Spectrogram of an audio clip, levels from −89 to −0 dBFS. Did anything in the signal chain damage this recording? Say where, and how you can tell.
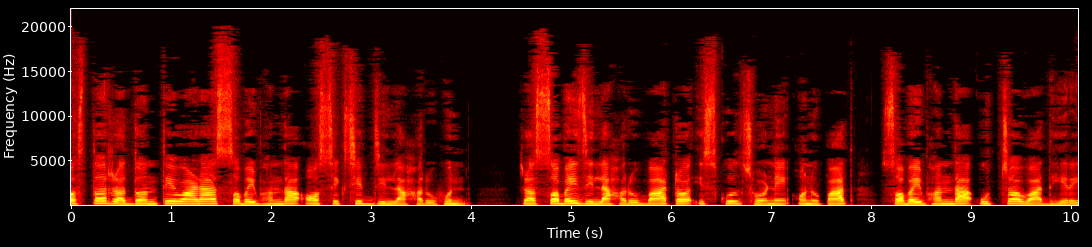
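Yes. Throughout the speech there is a swirly, hollow smear and softened consonant attacks, despite content reaching about 20.1 kHz. That points to generation loss at the codec stage, likely from roughly seven WMA passes at 128 kbit/s, each requantising on a shifted frame grid.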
